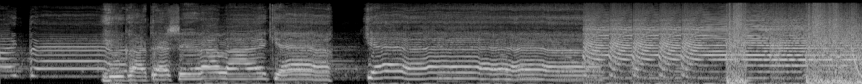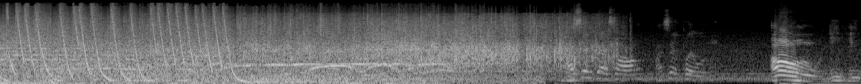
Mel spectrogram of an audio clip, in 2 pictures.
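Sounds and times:
speech: 1.0s - 6.2s, 16.3s - 17.2s
air horn blasts: 5.8s - 8.8s
sliding tones: 5.8s - 11.0s
clapping sound effect: 11.3s - 15.0s.

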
